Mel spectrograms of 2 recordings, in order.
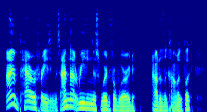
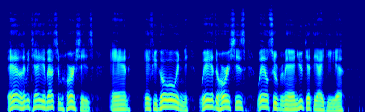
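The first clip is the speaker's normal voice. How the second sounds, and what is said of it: Ronald Reagan impression. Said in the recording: “if you hear Ronald Reagan say it, especially in Ronald Reagan's accent”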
